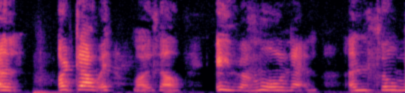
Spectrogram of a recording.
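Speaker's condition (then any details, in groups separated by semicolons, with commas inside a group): Cerebral palsy; not quadriplegic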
